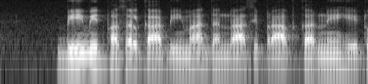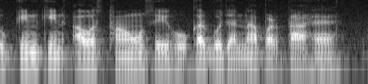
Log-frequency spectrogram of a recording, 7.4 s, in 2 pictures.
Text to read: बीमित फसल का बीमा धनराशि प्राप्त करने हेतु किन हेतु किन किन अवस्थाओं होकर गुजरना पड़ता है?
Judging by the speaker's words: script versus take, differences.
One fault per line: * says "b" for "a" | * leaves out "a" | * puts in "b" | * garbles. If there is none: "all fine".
* leaves out "हेतु"
* says "अवस्थाओं से" for "किन अवस्थाओं"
